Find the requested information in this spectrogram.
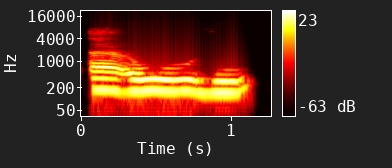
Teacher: A'udzu jangan sampai ada di hidungnya getaran.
